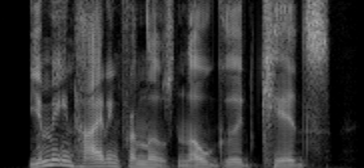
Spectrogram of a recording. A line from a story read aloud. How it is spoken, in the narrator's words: grumbled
